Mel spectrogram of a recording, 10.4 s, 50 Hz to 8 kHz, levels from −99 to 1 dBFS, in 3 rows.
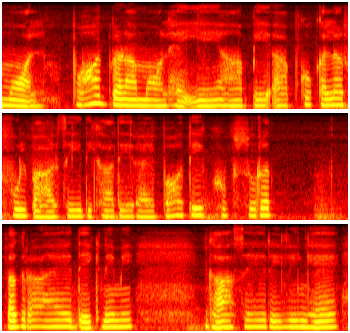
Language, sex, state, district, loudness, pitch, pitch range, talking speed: Hindi, female, Uttar Pradesh, Jyotiba Phule Nagar, -26 LUFS, 170 Hz, 160-180 Hz, 165 wpm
